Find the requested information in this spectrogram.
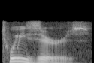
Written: tweezers

